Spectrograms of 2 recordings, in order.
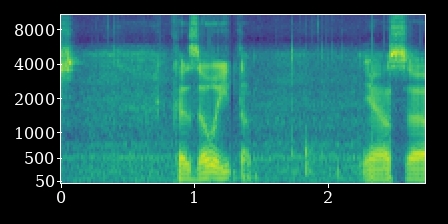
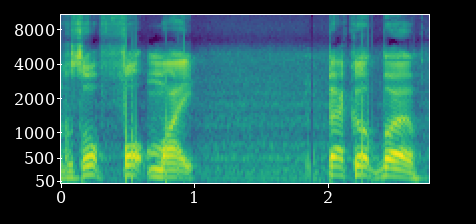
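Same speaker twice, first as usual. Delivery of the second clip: higher, cocky mate voice; tough little critter; 5 semitones higher than usual. Retold or imitated. Critter telling the other to back up, cocky higher voice. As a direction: square up like a cheeky little bloke. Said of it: "It's like".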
